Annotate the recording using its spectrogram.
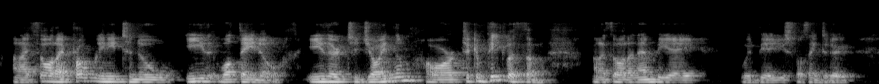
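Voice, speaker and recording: A man speaks fairly quickly in a Northern Irish accent, his medium-pitched voice somewhat breathy with ordinary pitch variation. Audible room echo surrounds the recording. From Northern Ireland. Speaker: veterinarian. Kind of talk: podcast interview.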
